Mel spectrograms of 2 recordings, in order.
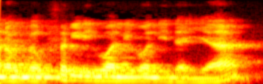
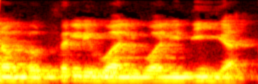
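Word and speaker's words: رب اغفر لي ولوالدي: Ada yang bacanya Rabbighfirli wa liwalidayya, ada yang bacanya Rabbighfirli wa liwalidiyya. Ya, satu fathah, satu kasroh.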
